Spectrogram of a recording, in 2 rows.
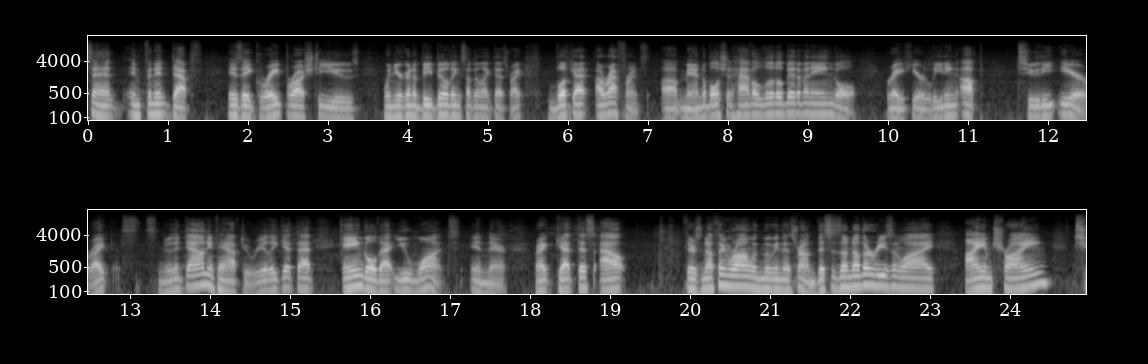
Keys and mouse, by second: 0.2 click, 2.5 s, 2.6 click, 7.7 click, 9.1 s, 9.2-15.4 drag, 16.3 s, 16.4-18.2 drag, 17.7 typing, 20.1 right click, 20.9-24.0 drag, 24.6 right click.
